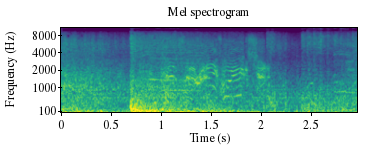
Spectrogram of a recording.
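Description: Rapid rifle fire from a Grenadier squad's bolt-action rifles in the wartime strategy game Company of Heroes 2, a dense run of sharp cracks and booms layered with other battlefield gunfire and explosions.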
